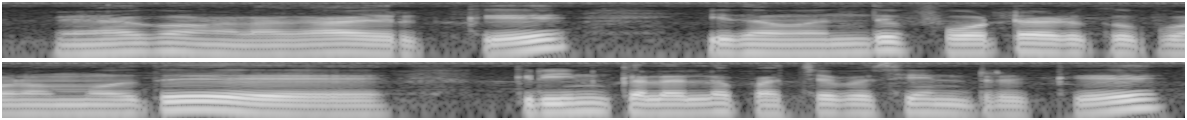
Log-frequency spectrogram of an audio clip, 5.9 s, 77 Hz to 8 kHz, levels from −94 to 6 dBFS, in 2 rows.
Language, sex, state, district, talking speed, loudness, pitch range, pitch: Tamil, male, Tamil Nadu, Namakkal, 130 wpm, -17 LUFS, 115-130 Hz, 125 Hz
